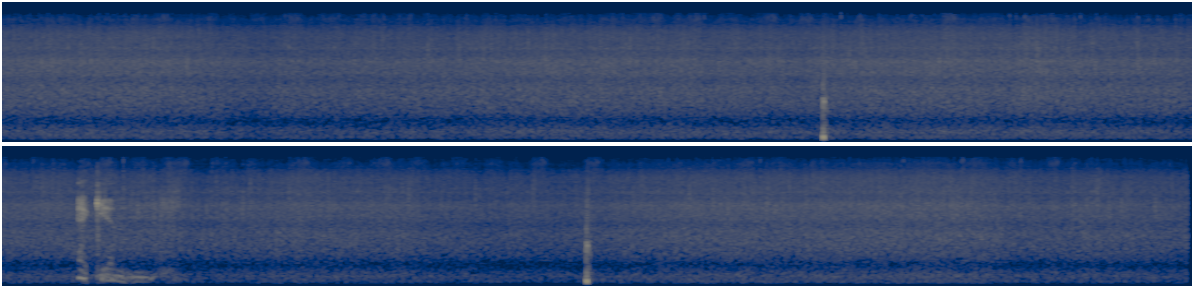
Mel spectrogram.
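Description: Steady rain falls and hisses.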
